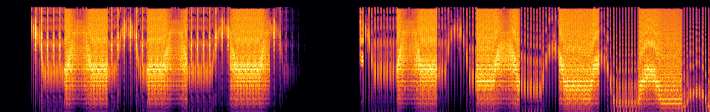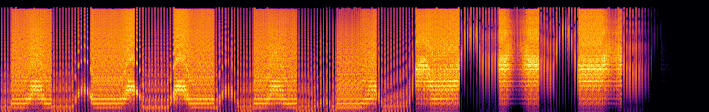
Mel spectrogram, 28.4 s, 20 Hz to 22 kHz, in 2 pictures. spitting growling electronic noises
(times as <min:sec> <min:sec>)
0:11.2 0:23.4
